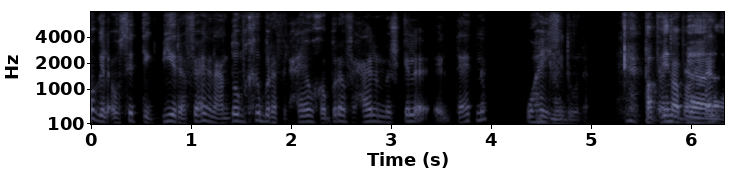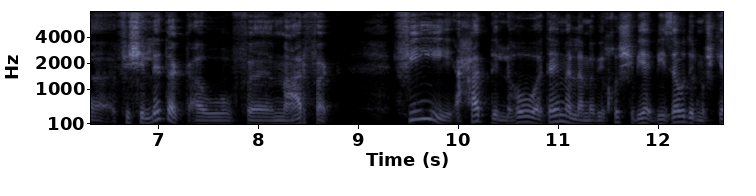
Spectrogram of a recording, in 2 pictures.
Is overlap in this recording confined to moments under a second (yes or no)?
yes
